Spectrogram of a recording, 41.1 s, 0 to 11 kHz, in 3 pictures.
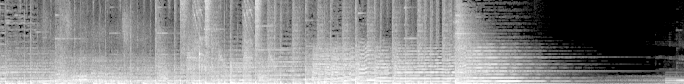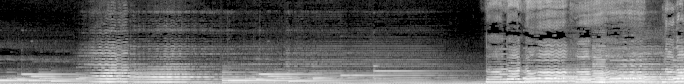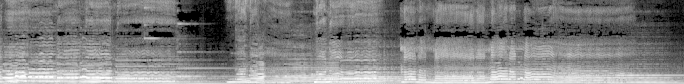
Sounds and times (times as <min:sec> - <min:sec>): Music: 0:00.0 - 0:41.0.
